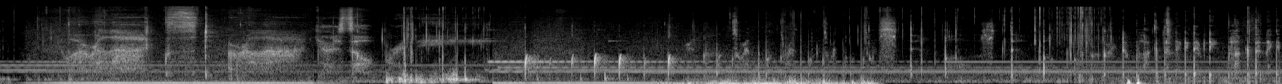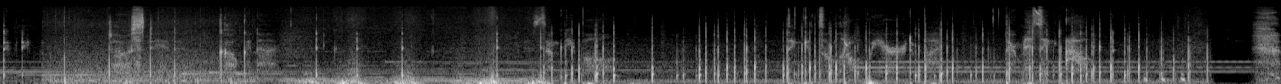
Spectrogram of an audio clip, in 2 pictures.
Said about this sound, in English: I wanted to play more of these uh, these uh, sounds uh, that, as you mentioned, Dr. Richard, uh, these ASMR videos might help people relax and for people who are dealing with insomnia. Here's a little bit more.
